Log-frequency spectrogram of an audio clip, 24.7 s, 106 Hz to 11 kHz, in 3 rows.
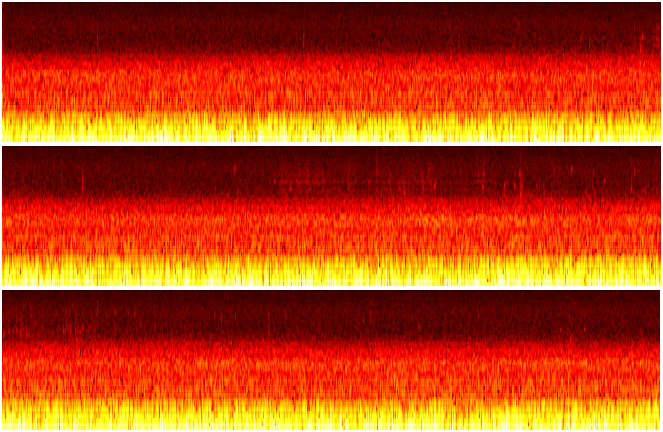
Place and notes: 23:09 Berlin, Königsheide, Teich
(remote microphone: AOM 5024HDR/ IQAudio/ RasPi Zero/ 4G modem)
Deutschland, April 2021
